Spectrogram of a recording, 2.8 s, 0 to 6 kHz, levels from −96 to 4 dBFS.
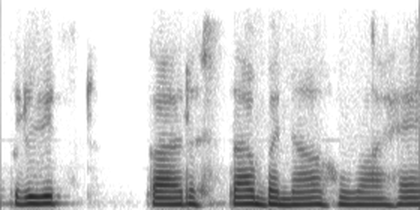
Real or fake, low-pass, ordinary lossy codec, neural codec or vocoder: fake; 5.4 kHz; Opus, 32 kbps; codec, 16 kHz, 8 kbps, FunCodec, trained on LibriTTS, 25 frames a second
